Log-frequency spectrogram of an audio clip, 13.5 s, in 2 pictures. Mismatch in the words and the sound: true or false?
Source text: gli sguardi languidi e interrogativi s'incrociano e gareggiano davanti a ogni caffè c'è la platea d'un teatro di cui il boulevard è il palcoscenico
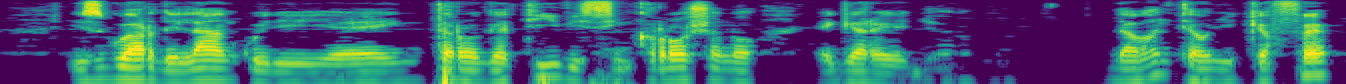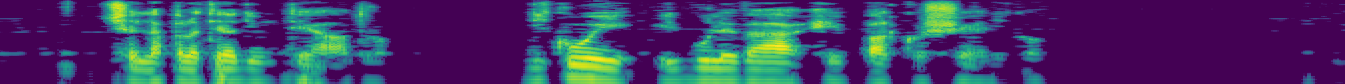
false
